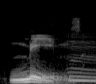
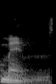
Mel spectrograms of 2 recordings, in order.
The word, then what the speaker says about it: memes: form mem a meme the plural memes not mems all right I'm sure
